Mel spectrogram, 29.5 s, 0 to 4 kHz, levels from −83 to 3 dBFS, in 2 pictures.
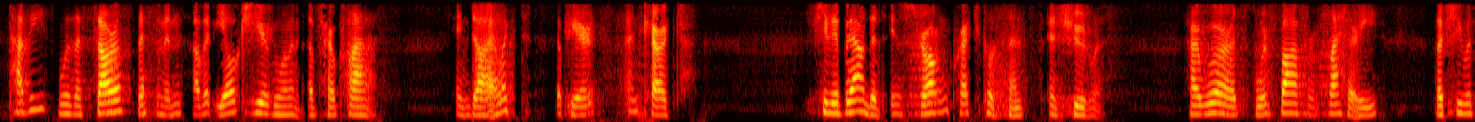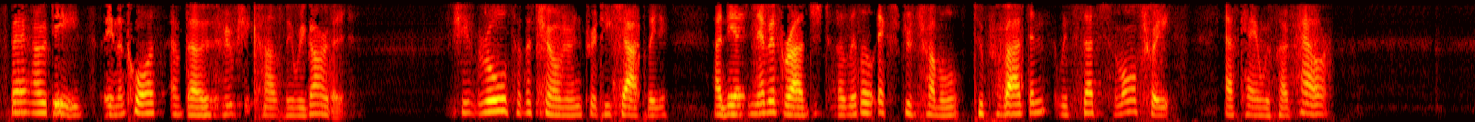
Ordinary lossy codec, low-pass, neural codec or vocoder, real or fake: AAC, 16 kbps; 3.6 kHz; codec, 16 kHz in and 24 kHz out, 0.4 kbps, LongCat-Audio-Codec, four codebook decoder; fake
